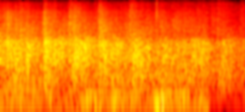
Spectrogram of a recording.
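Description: An audience applauds together, a dense, steady patter of many hands clapping that fills the room for a couple of seconds before thinning out at the end.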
